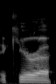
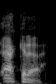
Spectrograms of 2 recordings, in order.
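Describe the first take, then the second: First: The name is said with an American accent. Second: The name is said without an American accent. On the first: The speaker calls it wrong. "we've been pronouncing it" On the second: The speaker calls it right.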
